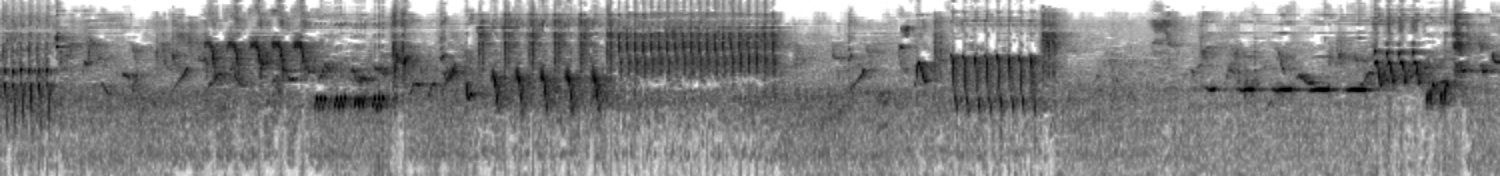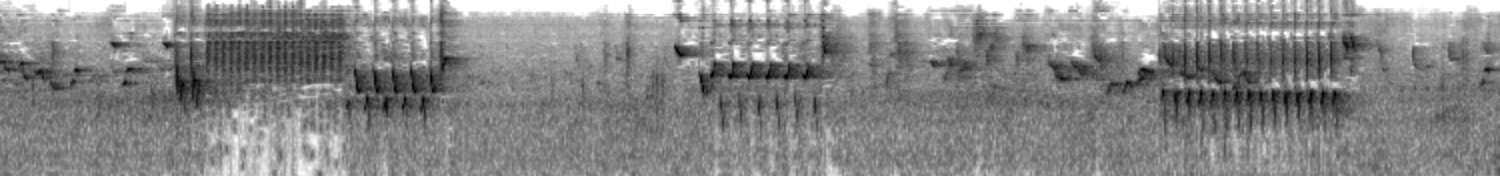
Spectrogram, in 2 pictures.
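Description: Birds chirping and singing: a run of phrases made of quick repeated notes and trills, each lasting a second or two with short pauses between them, and one steady held whistle about twelve seconds in.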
